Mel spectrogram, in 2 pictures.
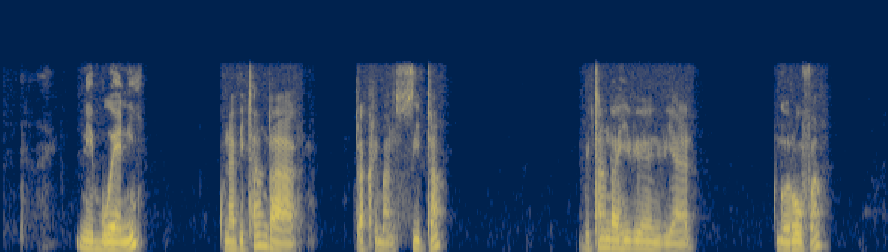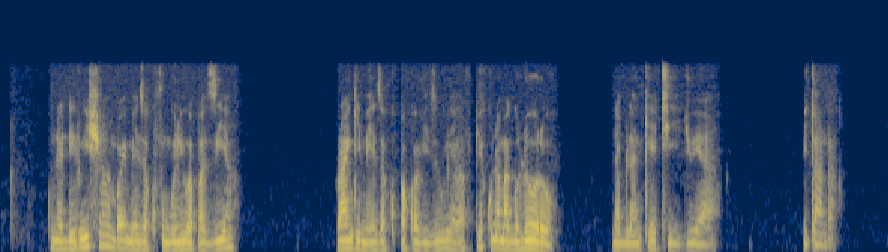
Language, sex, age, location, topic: Swahili, male, 25-35, Nairobi, education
